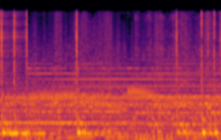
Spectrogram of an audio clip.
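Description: Experimental electronic music: a low throbbing drone pulsing under layers of steady held tones, with sharp clicks scattered through it.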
